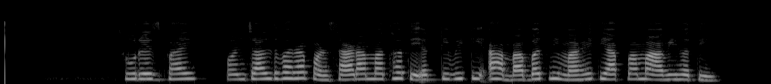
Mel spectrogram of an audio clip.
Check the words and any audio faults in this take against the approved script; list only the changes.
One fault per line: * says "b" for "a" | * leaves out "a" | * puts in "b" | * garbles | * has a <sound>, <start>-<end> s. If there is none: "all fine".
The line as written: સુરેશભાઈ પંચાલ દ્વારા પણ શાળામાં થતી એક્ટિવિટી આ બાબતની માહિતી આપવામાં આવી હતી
all fine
